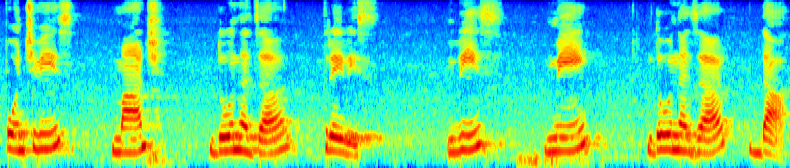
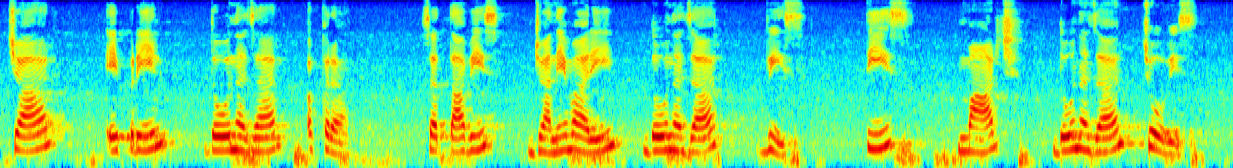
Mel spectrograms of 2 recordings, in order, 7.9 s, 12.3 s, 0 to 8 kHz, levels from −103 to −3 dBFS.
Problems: background sounds at intervals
